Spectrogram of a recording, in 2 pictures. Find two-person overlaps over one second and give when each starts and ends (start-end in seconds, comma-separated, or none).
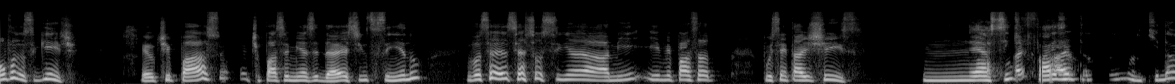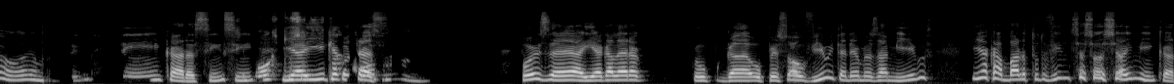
14.1-15.7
